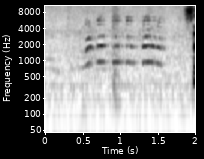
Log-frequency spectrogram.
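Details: Cat indoors making a brief series of soft, even meows, one after another in about a second, followed by a sudden loud noise at the end, just after a person asks whether it is hungry.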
